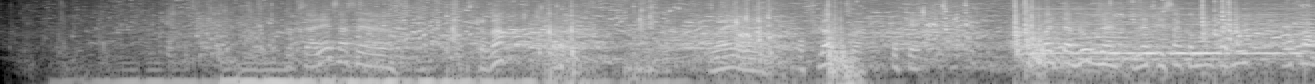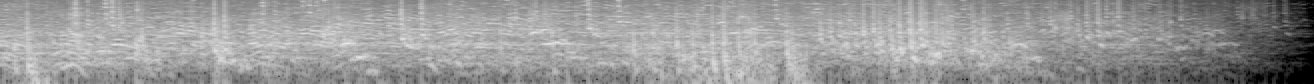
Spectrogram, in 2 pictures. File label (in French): on flotte commentaires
